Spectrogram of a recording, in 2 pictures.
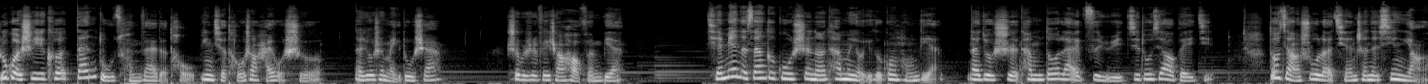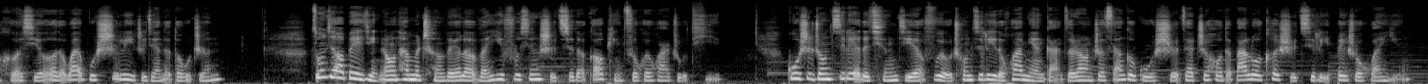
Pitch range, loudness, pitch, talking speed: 180-235 Hz, -18 LUFS, 210 Hz, 305 characters per minute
